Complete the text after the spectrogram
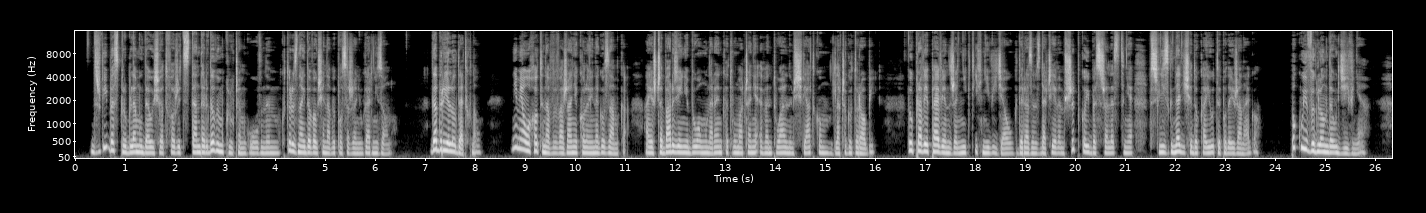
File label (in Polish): Audiobook Probka glosu Lektorka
